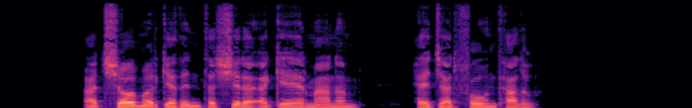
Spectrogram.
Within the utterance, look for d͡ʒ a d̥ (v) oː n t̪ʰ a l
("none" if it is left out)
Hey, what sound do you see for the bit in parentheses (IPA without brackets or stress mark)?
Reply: f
